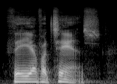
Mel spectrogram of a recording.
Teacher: Eso ocurre al unirlo. They have a chance se convierte, salto la H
